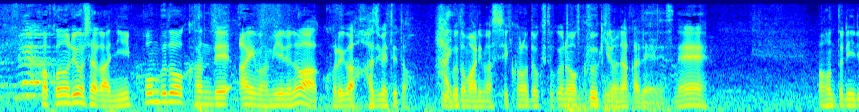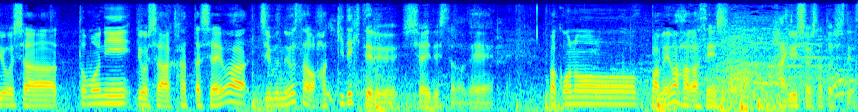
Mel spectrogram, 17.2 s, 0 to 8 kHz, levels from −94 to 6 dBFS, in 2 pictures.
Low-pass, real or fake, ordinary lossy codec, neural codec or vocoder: 7.2 kHz; real; none; none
